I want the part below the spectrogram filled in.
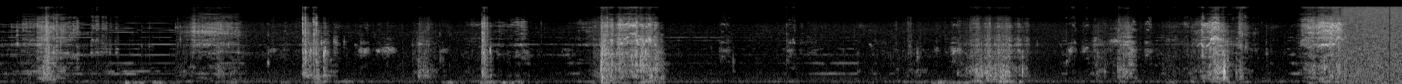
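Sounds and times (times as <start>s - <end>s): tyres scrabbling on bark and leaves: 8.0s - 14.0s.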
